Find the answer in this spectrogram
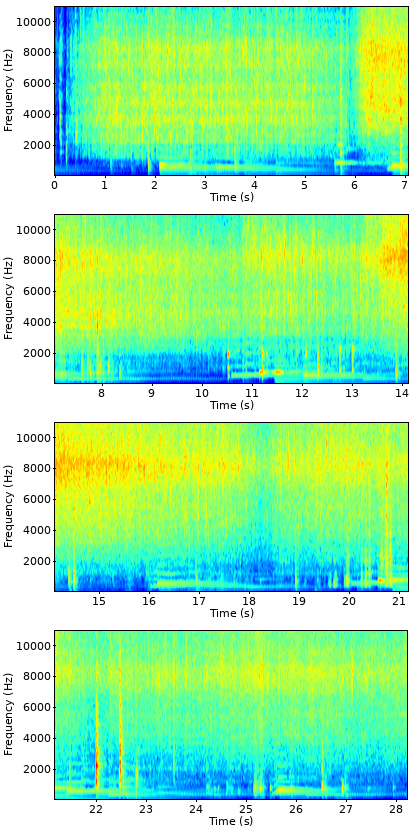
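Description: Garlic, then sliced onion and whole shrimp sizzling in butter and olive oil in a nonstick frying pan, stirred with a wooden spatula that scrapes and clicks against the pan. Background music with held piano-like notes plays underneath.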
